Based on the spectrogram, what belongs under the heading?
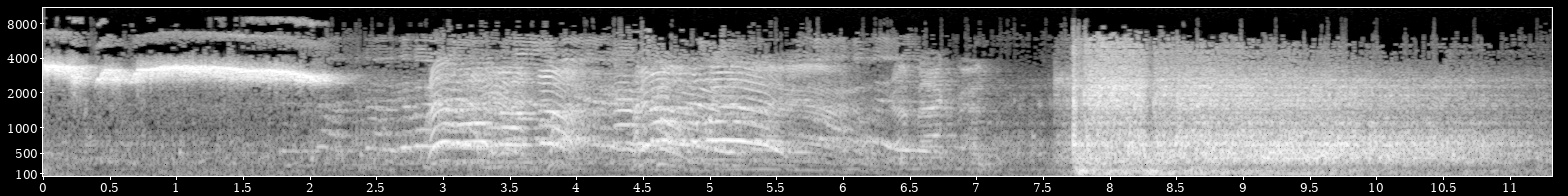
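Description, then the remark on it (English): A high warning whistle sounds, then people shout over one another before a sudden loud dynamite blast, set on a 10-second timer, erupts and rumbles on as the top logs are blown off the log pile, drowning out the voices. “All we did was blow a few of them top logs off the pile.”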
